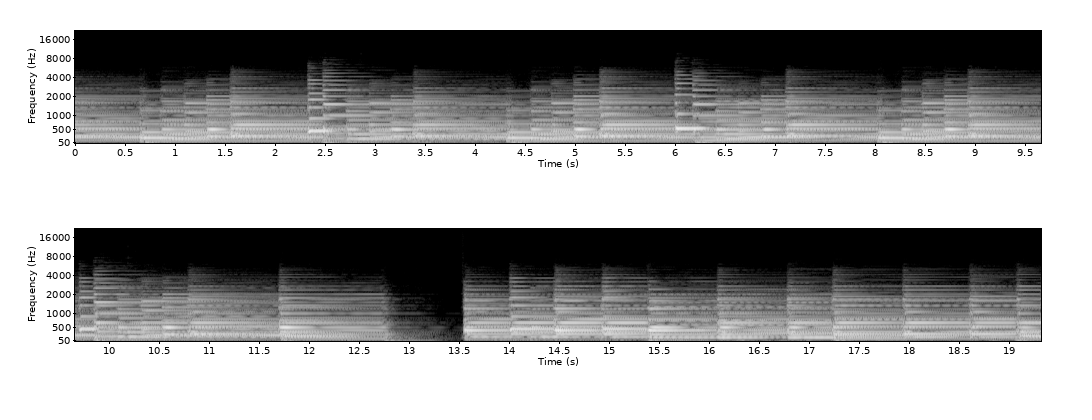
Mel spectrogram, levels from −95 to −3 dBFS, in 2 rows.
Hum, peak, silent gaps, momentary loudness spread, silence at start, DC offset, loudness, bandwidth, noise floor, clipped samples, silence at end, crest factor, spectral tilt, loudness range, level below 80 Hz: none; -4 dBFS; none; 7 LU; 0 s; under 0.1%; -21 LUFS; 5.2 kHz; -55 dBFS; under 0.1%; 0 s; 16 dB; -11 dB/octave; 3 LU; -46 dBFS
